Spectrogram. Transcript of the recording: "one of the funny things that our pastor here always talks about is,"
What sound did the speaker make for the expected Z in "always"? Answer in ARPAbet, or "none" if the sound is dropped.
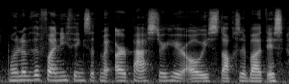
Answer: S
